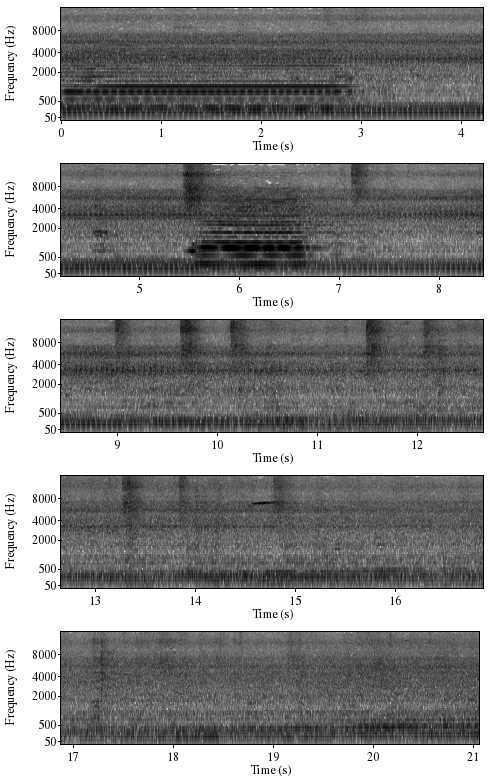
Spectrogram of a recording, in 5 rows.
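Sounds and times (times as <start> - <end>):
train horn: 0.0 - 3.2, 5.4 - 7.2
electric train hum: 0.0 - 21.0.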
